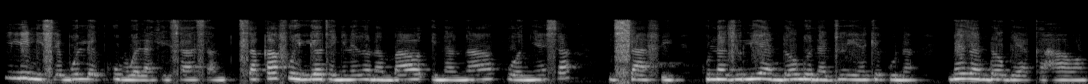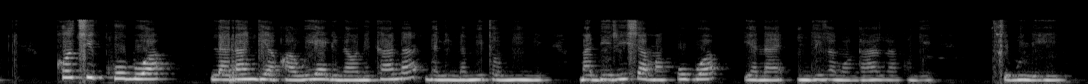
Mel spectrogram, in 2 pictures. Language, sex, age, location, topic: Swahili, female, 18-24, Nairobi, education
